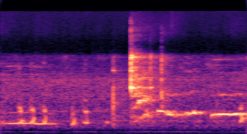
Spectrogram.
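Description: A child's voice making wordless, playful vocal noises in short broken notes, with a louder burst just over a second in.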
